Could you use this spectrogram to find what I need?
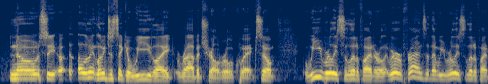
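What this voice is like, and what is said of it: Mixed Tennessee and Northern Irish accent. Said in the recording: “Where's that accent? ... between Tennessee and, and Irish. Northern Ireland, yeah. Horrible combination of the two.”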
